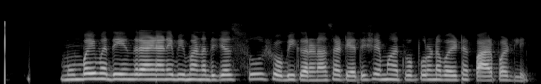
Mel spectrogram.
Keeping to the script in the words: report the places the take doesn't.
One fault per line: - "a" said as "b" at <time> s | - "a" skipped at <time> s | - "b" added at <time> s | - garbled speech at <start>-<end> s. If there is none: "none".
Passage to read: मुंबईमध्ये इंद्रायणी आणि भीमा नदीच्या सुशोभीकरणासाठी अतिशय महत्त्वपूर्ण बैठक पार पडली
none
